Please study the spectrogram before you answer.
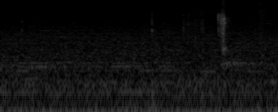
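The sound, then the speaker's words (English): Someone eats a mango with faint, soft, wet squishing chews and one brief, sharper bite near the end. “I'll sit here and monologue for a little bit while I'm eating my mango.”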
